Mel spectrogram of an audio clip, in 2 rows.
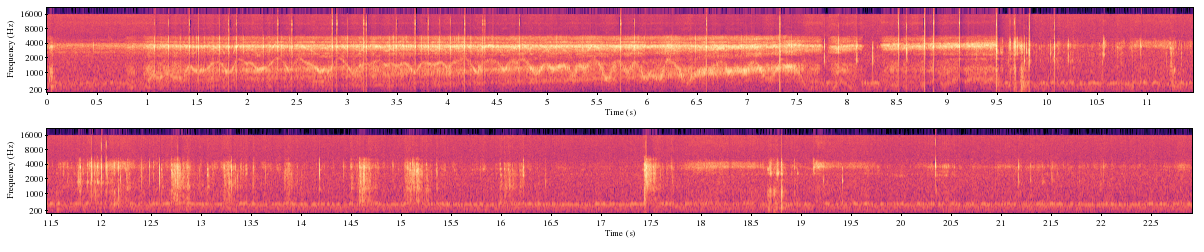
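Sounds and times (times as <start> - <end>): water dripping: 1.1 - 7.9.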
